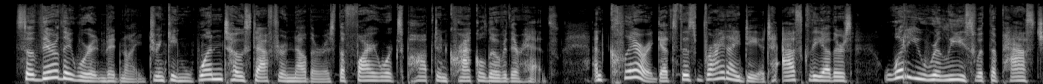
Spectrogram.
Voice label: ad drama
